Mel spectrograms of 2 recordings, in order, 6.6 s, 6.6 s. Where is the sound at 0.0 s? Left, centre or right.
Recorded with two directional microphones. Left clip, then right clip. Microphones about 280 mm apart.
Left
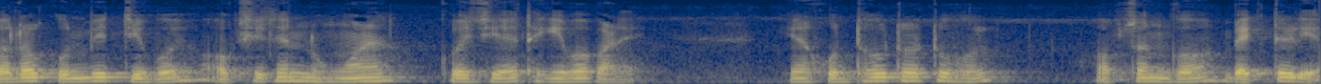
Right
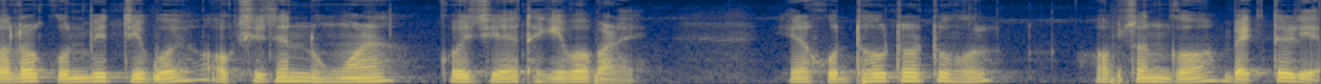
Right.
